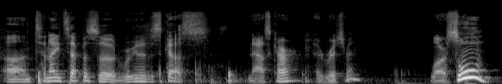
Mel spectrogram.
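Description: A man's voice: medium pitch, fairly quick. A man co-hosting a casual motorsport podcast, joking and restarting his sentences. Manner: lively, jokey, restarts a lot. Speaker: podcast co-host.

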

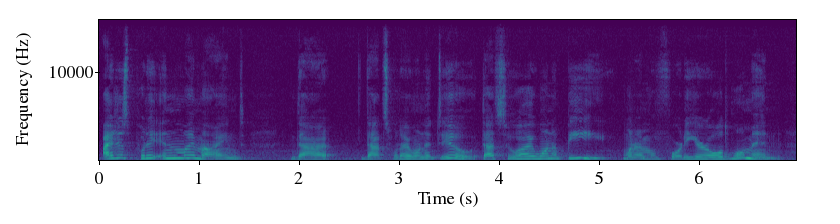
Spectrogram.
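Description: A young woman in her twenties talks through her solo podcast with a raspy, gravelly voice that is worn down by illness. Her voice sits a little high, and she rambles casually with plenty of fillers. A faint hiss of noise sits under the recording. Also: sing-song, moderate pace. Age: 20s. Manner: chatty, rambling with many fillers. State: sick, hoarse. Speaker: podcast host.

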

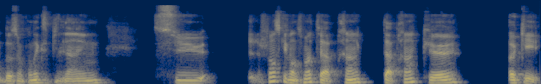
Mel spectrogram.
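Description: A young man, a podcast guest telling childhood stories in a relaxed way with frequent restarts. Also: fairly low pitch. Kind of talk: casual interview chat.

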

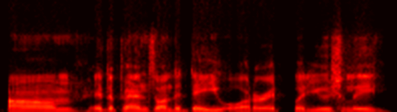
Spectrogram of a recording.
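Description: Low man's voice, laid-back guest, dull dry recording. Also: brisk, dry recording. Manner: easygoing, conversational, says you know often. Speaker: guest, freight delivery business owner. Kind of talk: casual interview.

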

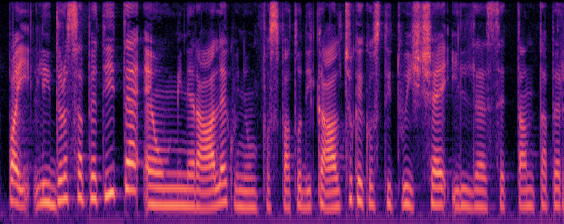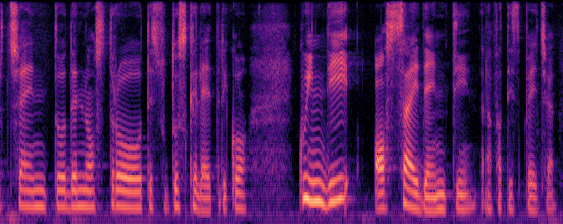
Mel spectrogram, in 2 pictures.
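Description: A woman's voice: lowish voice, normal speed, a little mellow. A young adult woman, a doctoral researcher, giving careful, technical interview answers with small hesitations.

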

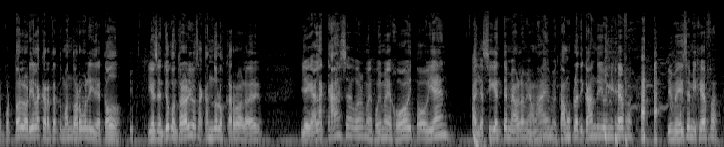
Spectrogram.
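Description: Slangy young man, high voice. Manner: slangy, fast anecdote telling. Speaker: podcast co-host. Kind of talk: casual chat among friends.

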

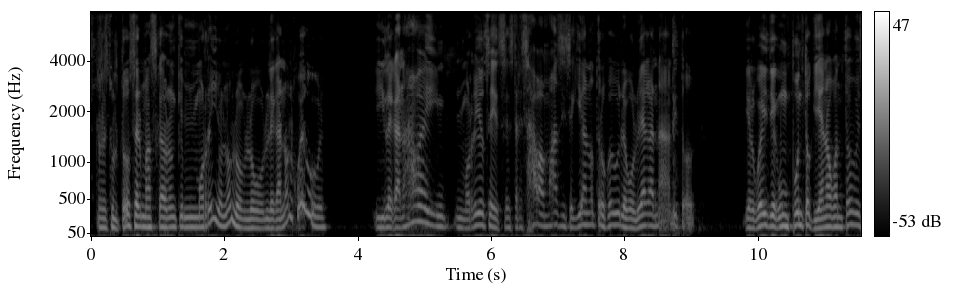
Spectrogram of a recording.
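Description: A man's voice: mid-range voice, a little mellow. A man with a Mexican accent, co-hosting a podcast and telling a rambling, slangy story full of fillers. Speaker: podcast co-host. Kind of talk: casual storytelling.

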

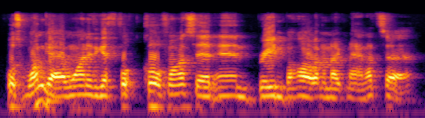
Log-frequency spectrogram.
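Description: A man's voice: mid-range voice, level tone, fairly quick, mellow. A man co-hosting a podcast in casual chat, telling stories in a rambling, stop-start way. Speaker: podcast co-host. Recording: echoey room.

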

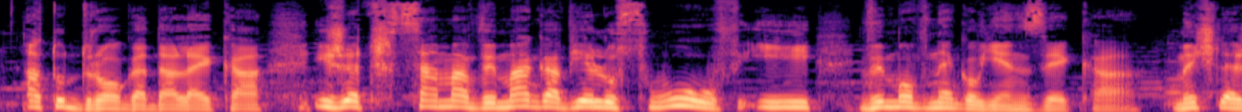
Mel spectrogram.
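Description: A man voicing a dignified, taciturn male turtle in a storybook, speaking gravely and deliberately. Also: fairly high pitch, darkish tone. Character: slow, dignified, grumpy old male turtle.

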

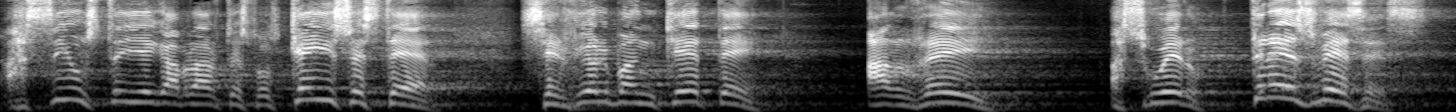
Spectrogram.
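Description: Man, preacher, sermon, emphatic and repetitive, very bright tone, long hall reverb. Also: sits high, very animated, measured pace.

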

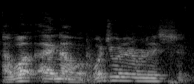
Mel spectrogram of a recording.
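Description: A man's voice: on the high side, very fast, roomy sound. Blunt young man asking questions. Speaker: podcast co-host. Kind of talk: casual chat. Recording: distant mic, faint noise.

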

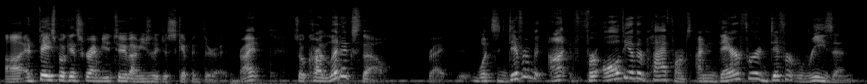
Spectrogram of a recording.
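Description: A man talking fast and casually as he walks through an investment analysis, with plenty of fillers and asides. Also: fairly high pitch, very animated, fairly bright tone. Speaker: investing video host. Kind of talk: casual stock analysis talk.

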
